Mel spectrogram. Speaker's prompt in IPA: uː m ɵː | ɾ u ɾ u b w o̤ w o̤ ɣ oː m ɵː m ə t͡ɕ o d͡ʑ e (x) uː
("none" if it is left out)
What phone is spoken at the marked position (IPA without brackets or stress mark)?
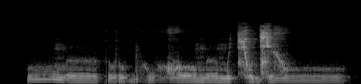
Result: ɣ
